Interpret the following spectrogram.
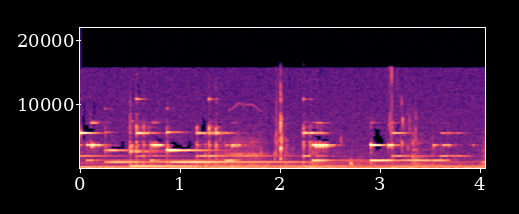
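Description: Gentle background music of soft, chime-like notes, several held tones overlapping as new ones come in one after another.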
